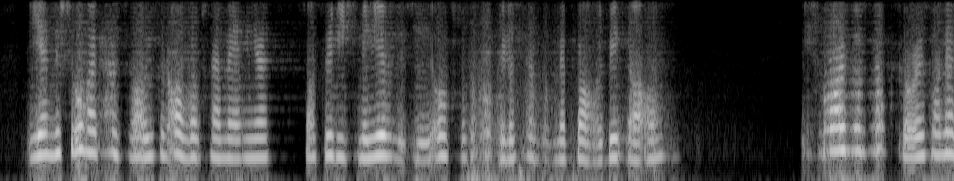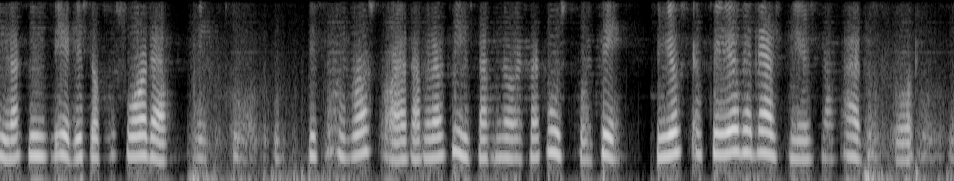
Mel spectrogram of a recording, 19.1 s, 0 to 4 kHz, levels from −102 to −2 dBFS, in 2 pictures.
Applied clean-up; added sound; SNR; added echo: neural separator model SepFormer WHAMR!.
